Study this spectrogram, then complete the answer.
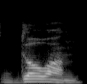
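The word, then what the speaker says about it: Erdoğan: and now this is the the the g it's not a g it's actually a non-silent one so uh for instance the name erdogan so it's doan but actually also our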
